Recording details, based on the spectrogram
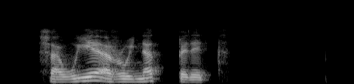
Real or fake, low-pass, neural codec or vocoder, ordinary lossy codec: real; 5.4 kHz; none; AAC, 48 kbps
